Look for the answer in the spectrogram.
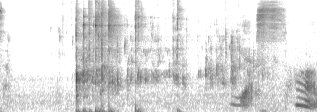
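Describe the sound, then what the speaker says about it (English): A drink is poured over ice in a glass at home, with clinks of cubes, a trickling pour and dripping liquid, under quiet talk. "Pour this over ice."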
